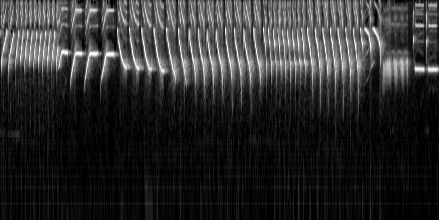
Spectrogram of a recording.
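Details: Domestic canary in breeding condition singing to spur other canaries into song: long runs of rapid downward-sweeping whistled notes, several per second, closing with a short buzzy trill and high ringing notes.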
